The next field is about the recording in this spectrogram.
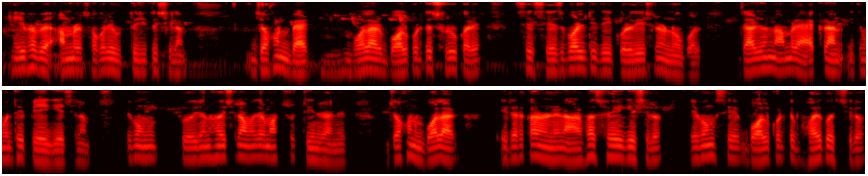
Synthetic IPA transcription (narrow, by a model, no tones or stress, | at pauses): ejbʱabeʔa̰mɾaʃɔkaleut̪ːed͡ʑit̪ot͡ɕʰilamd͡ʑɔkʰonbɛʈ̚bɔlaɾbɔlkoɾt̪eʃuɾukoɾe | ʃeʃes̬bɔlʈit̪ejkoɾed̪ijet͡ɕʰilonobɔl | d͡ʑaɾd͡ʑonːoamɾaɛkɾanḭt̪imod̪ʱːepejeɡijet͡ɕʰilam | eboŋpɾojod͡ʑonɦojet͡ɕʰiloamad̪eɾmat̪ːɾot̪inɾaneɾ | d͡ʑɔkʰonbɔlaɾ | ḛʈaɾkaɾonenaɾbʱaʃɦojeɡijet͡ɕʰilo | eβoŋʃebɔlkoɾt̪ebʱɔekoɾt͡ɕʰilo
